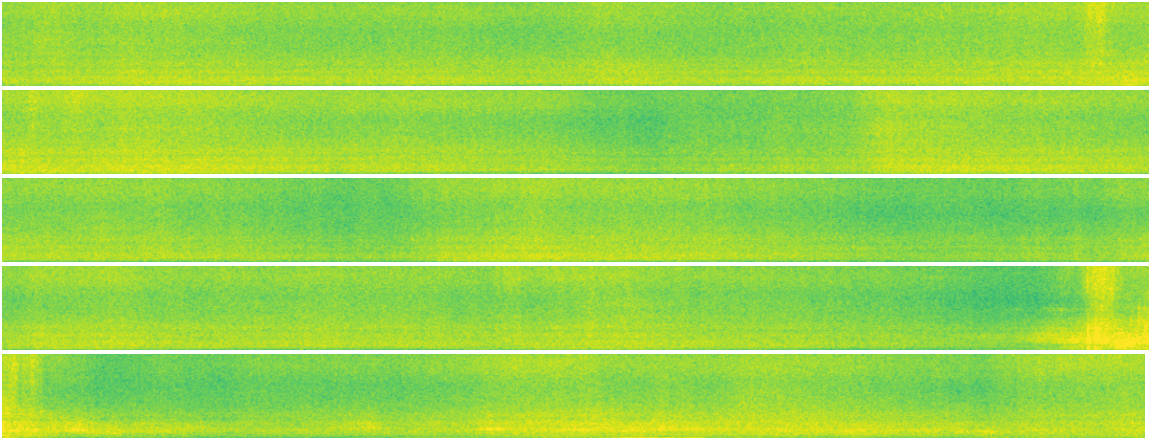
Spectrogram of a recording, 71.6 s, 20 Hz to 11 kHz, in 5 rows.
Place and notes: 齒草橋休憩區, Taitung County - the waves and Traffic Sound
Sound of the waves, Traffic Sound
Zoom H2n MS+XY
